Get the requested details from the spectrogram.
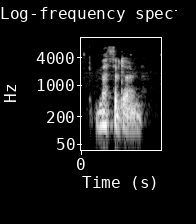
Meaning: A powerful synthetic analgesic drug which is similar to morphine in its effects but less sedative and is used as a substitute drug in the treatment of morphine and heroin addiction
- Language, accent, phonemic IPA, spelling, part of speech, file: English, Southern England, /ˈmɛθ.əd.əʊn/, methadone, noun, LL-Q1860 (eng)-methadone.wav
